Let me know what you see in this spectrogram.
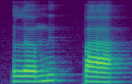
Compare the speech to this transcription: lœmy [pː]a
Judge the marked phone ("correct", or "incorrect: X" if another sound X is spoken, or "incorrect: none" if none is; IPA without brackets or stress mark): correct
